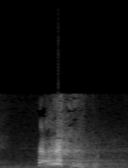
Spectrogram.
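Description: A single sneeze bursts out suddenly and loudly, then fades into a softer breathy tail over about a second, with no other sounds around it.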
